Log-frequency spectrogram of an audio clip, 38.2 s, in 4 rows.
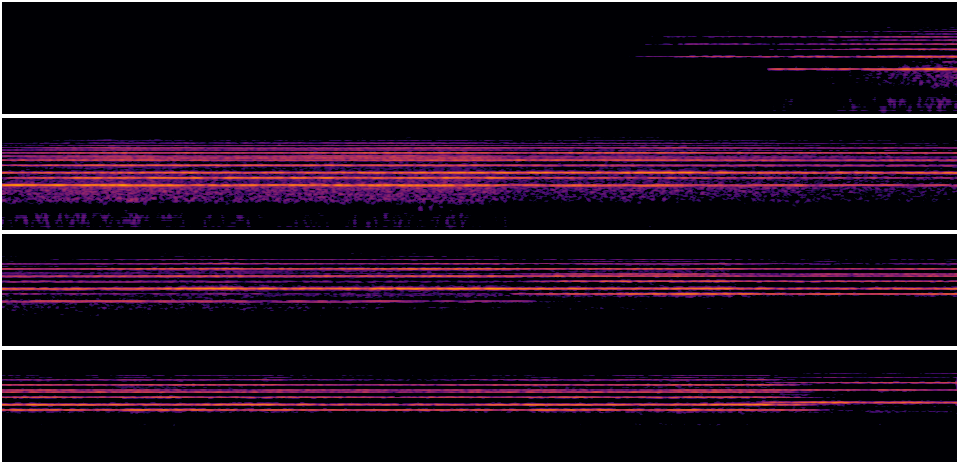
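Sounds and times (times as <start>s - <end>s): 
strings: 7.7s - 38.1s.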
